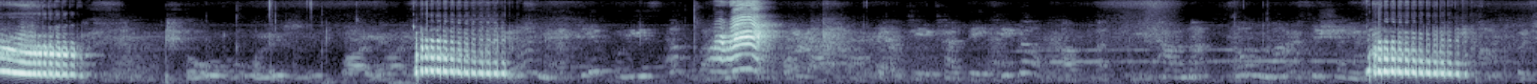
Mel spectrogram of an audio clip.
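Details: Pet green ringneck parrot that talks and says mummy, kept indoors: loud hoarse rising syllables at the start, near three seconds, at five seconds and again at nine seconds, with faint murmuring between.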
